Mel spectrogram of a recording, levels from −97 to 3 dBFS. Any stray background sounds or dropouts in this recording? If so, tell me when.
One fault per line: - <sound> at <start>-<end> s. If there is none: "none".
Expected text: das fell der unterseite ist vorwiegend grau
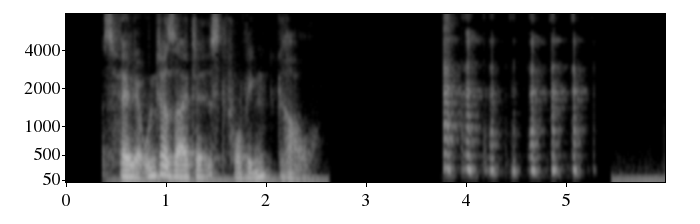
- laugh at 3.7-5.3 s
